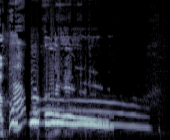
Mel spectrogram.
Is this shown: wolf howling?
yes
